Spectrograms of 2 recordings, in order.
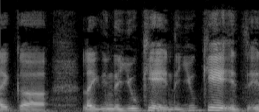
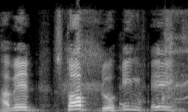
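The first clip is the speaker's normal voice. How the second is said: mock scolding voice, higher and louder; 7 semitones higher, 17 dB louder than usual. Showing how the director scolds actors for ad-libbing: imitating Lee scolding actors. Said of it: "That's my impression of Lee".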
